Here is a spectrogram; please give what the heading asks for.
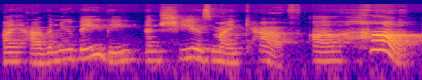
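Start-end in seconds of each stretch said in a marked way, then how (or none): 3.1-4.2 loud triumphant shout. Acted. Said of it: "We all shouted".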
